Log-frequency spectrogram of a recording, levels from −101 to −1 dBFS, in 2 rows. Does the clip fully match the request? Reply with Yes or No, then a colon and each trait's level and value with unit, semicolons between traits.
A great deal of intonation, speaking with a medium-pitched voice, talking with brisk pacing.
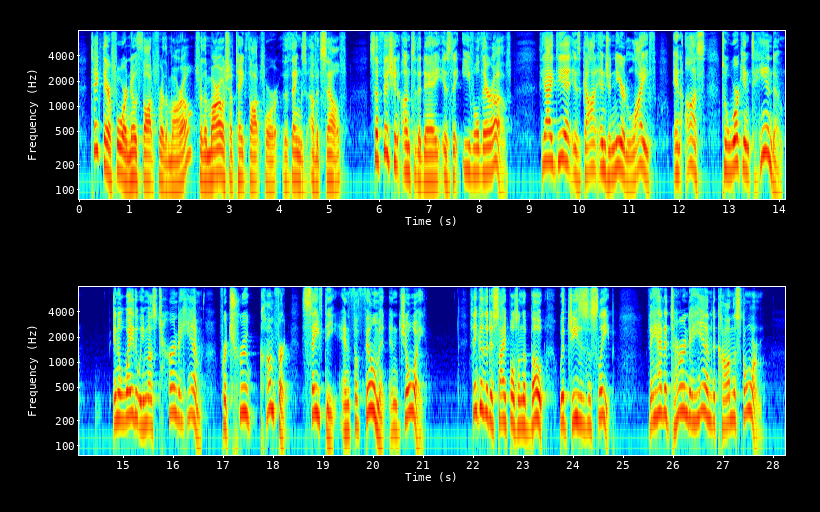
No: wide, 8.6 semitones; medium, 175 Hz; average, 160 wpm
